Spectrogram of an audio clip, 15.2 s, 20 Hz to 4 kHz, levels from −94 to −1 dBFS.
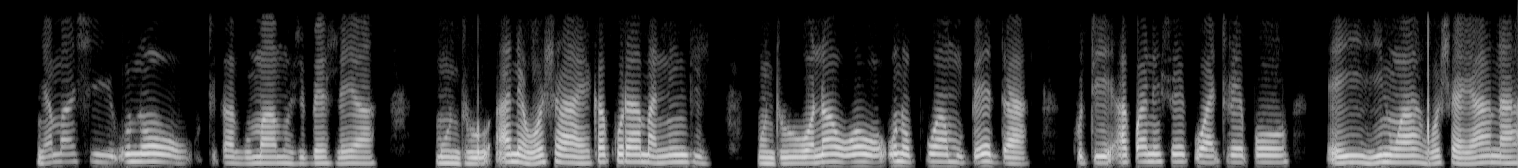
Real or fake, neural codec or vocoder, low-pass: real; none; 3.6 kHz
